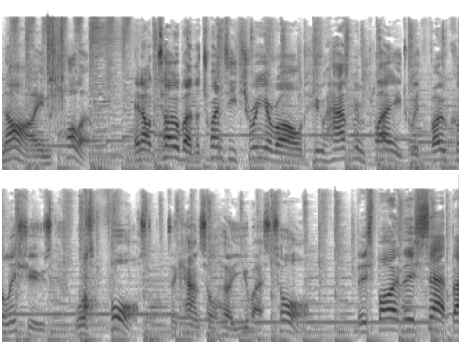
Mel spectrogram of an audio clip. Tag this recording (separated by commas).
Speech, Music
